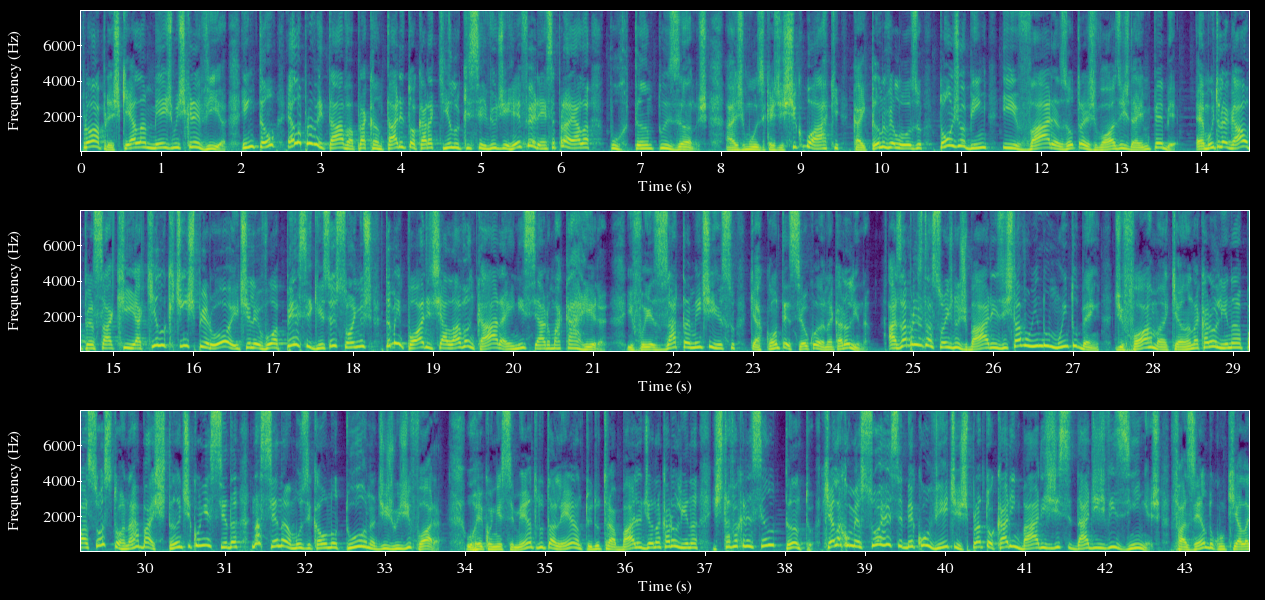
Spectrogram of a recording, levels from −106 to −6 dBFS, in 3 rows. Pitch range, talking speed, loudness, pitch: 190-270 Hz, 175 wpm, -18 LUFS, 225 Hz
